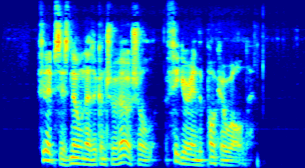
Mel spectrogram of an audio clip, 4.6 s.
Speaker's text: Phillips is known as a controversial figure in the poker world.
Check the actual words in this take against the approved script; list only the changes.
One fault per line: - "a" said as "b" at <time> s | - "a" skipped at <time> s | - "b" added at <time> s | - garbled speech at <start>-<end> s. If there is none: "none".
none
